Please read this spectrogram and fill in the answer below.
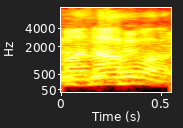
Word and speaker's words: Managua: Did he go back to Managua? I don't know. Maybe, Is that how you say it? Managua.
